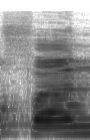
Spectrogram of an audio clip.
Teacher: हिजे और रवा में फ़ा की सांस महसूस होनी चाहिए सुनने वाले को। आप सुनिएगा, फ़ा दो ज़बर फन, रुकना नहीं है।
